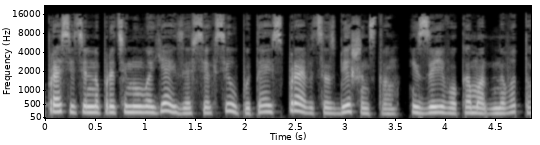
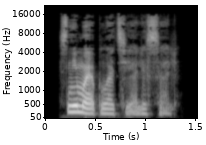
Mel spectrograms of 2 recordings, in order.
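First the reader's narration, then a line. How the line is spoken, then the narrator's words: Cold. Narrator (Russian): холодно произнес Рагнар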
